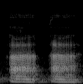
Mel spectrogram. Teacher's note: C'est la lettre Alif, A, comme je l'ai dit tout à l'heure. A, tout au fond de la gorge, le son A et le son Ha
